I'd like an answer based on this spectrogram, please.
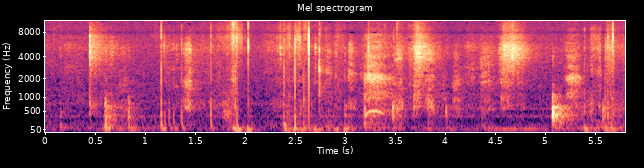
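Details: On his first day in a new home, 8-week-old Swiss White Shepherd puppy Elias pants and gives two brief, thin whimpers amid scattered clicks and thumps from play.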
